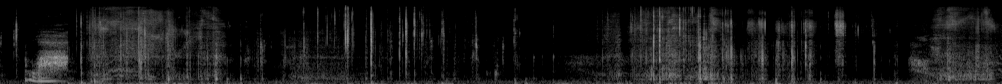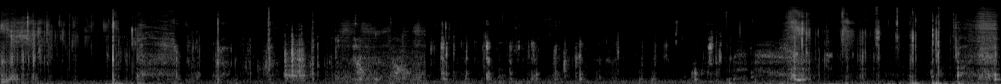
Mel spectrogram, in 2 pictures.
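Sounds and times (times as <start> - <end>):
person chewing crunchy crab: 0.0 - 20.0.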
